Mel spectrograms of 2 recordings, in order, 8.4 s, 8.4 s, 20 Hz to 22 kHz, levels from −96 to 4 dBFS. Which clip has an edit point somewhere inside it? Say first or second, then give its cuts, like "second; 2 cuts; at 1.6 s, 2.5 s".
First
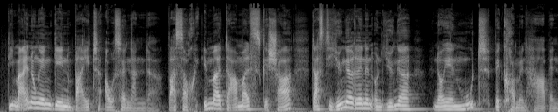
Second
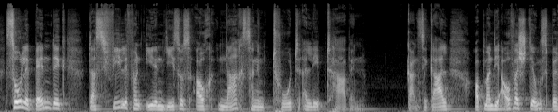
first; 2 cuts; at 2.5 s, 4.6 s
